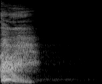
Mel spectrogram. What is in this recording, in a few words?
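Hurt Light, Greek; el GR; VO; bloom minigame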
